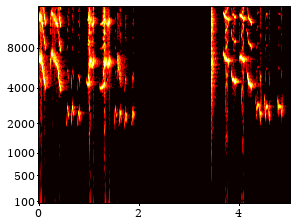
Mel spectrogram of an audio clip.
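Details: Sunda robin singing in full voice, used to trigger other caged birds to sing: two bursts of chirps and high swooping whistles, each ending in a short run of lower repeated notes, separated by a silent pause.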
